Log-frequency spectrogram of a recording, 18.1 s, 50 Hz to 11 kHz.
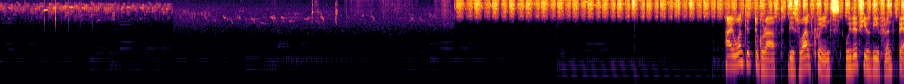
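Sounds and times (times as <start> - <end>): faint bird chirps: 0.0 - 8.4
soft background music: 0.0 - 18.0
hand saw cutting wood: 10.0 - 18.0.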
